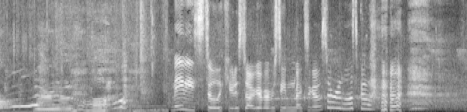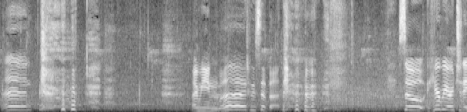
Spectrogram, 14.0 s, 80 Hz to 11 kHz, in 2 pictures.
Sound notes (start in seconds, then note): 7.6 laughter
